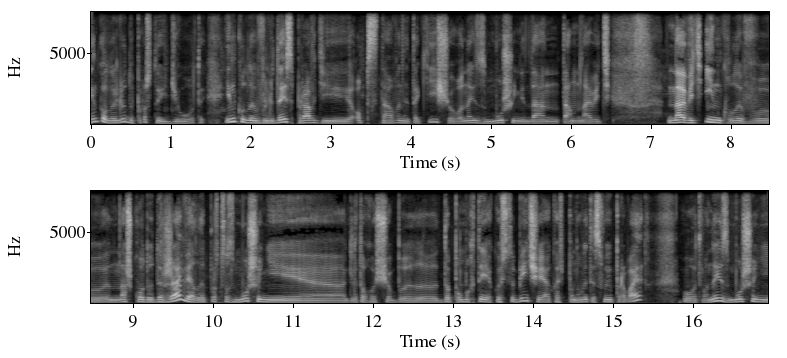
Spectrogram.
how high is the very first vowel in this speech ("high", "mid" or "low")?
high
